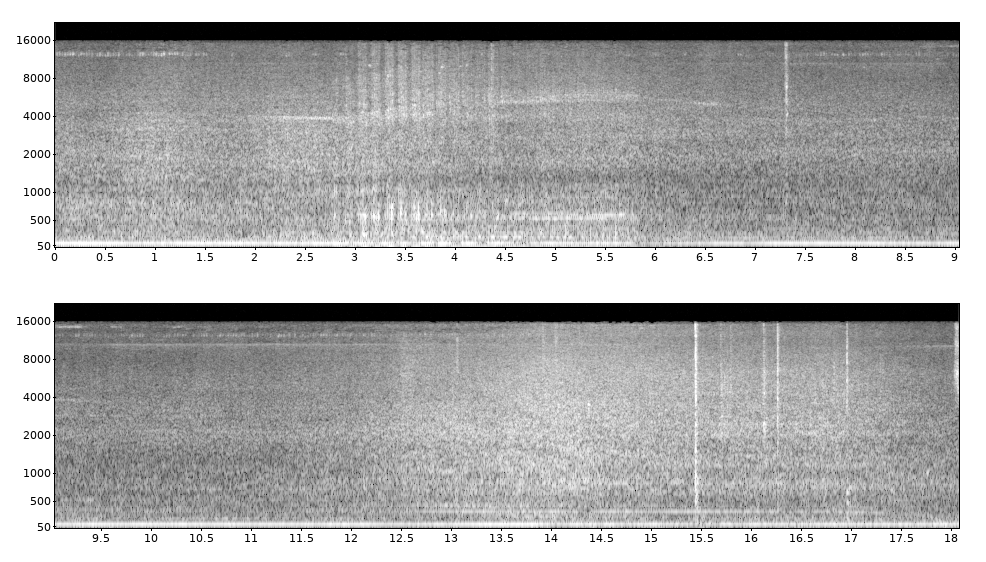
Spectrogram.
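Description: Steady low hum of a car engine idling close by, with a light wash of road noise over it.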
